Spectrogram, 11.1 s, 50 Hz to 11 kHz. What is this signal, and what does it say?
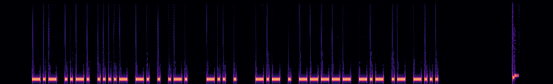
Morse code, heard as a keyed tone, about 22 wpm, 700 Hz. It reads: KF4NER DE KE0KAB
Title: USA Callsign DE Callsign 22wpm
